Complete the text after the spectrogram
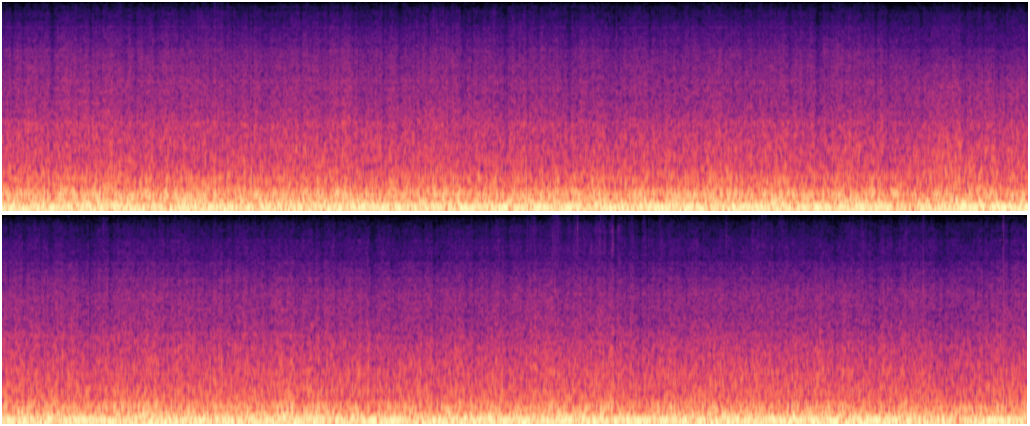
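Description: Jet engines drone and roar steadily inside an airliner cabin.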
